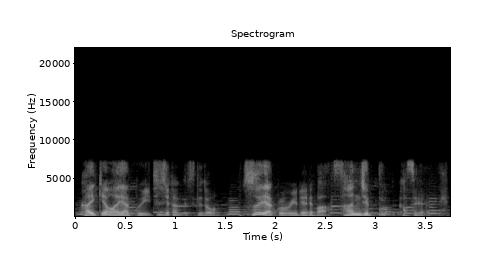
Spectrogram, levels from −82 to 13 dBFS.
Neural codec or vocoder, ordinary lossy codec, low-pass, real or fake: codec, 16 kHz, 2 kbps, X-Codec, HuBERT features, trained on general audio; Opus, 64 kbps; 7.2 kHz; fake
